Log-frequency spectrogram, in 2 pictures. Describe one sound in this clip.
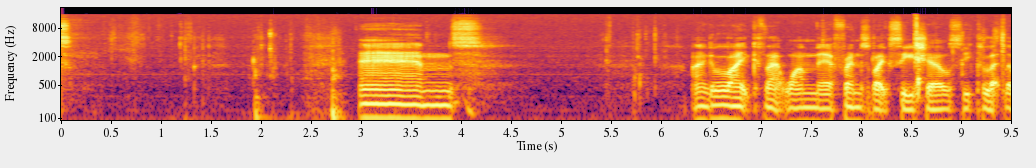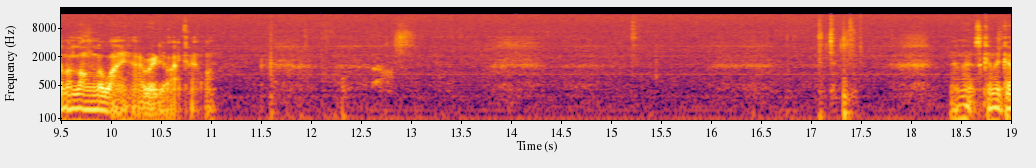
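Clear plastic stamps rustle and crinkle as they are handled.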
